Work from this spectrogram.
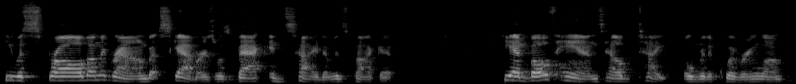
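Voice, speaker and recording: A man reading a storybook aloud like a teacher, expressive and dramatic, pausing on key words. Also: mid-range voice.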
